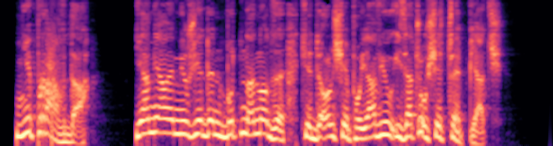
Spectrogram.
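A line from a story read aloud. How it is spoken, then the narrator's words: Indignant shout. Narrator (Polish): krzyknął oburzony Andrzej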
